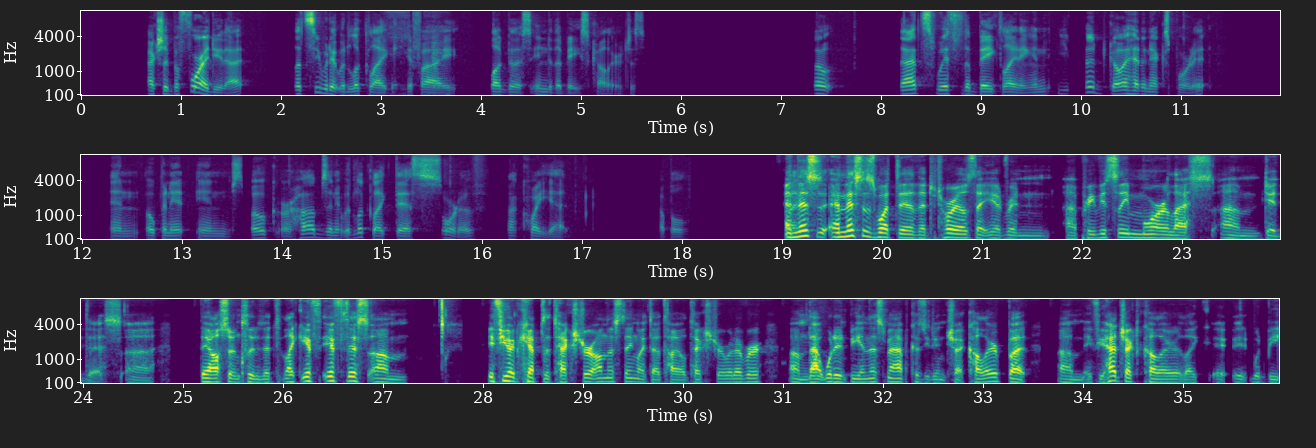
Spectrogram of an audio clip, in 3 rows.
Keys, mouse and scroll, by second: 1.0 scroll down 1, 4.0 click, 7.7 middle click, 9.8 scroll up 1, 11.0 middle click, 12.7 scroll down 1, 14.0 shift+middle click, 19.1 scroll up 1, 19.9 middle click, 24.9 shift+middle click, 25.7 a, 26.4 scroll down 1, 27.2 scroll up 1, 27.3 middle click, 30.1 right click, 30.7 middle click, 31.7 scroll up 1, 34.9 scroll down 1.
